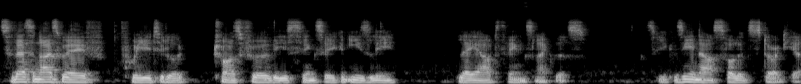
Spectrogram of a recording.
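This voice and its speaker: A man speaks with a fairly low pitch and vocal fry. His intonation stays fairly even. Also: moderate pace. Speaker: software instructor. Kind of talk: tutorial. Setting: classroom lesson with students.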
